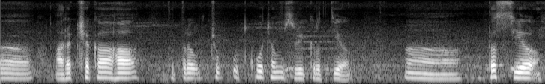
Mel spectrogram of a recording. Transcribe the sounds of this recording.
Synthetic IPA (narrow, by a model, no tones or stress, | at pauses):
aɾɐkʂɐkaːɦɐ | t̪ɐt̪ɾɐt͡ʃukut̪kʰoːt͡ʃɐmsʋiːkɾɪt̪jɐ | t̪ɐsjɐ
